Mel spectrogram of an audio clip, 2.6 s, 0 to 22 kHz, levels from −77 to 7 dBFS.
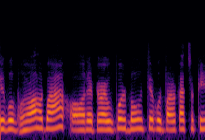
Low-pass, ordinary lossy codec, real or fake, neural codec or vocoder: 7.2 kHz; none; fake; codec, 16 kHz, 0.5 kbps, FreqCodec, larger model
